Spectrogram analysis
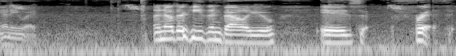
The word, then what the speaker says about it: frith: Another heathen value is frith. It's spelled F-R-I-D-H, but is pronounced frith, F-R-I-T-H.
